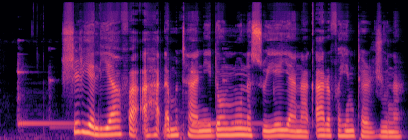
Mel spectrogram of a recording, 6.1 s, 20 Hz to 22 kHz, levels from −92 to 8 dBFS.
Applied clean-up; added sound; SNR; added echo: classical method log-MMSE.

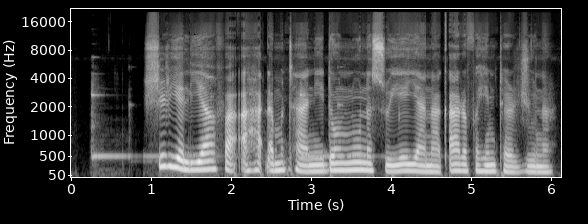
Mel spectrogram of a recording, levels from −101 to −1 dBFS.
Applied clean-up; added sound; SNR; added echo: neural mask model RNNoise.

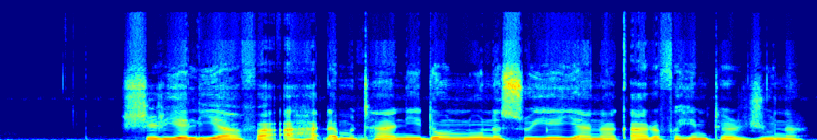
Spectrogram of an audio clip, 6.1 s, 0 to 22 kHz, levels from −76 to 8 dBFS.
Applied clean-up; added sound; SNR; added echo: none; none; none; none.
